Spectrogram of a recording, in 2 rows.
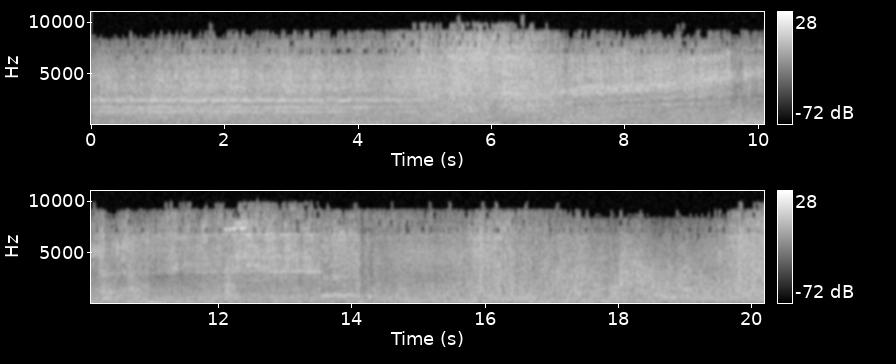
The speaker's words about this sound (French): C'est la pub Citroën 1988. Et je tiens à préciser, c'est une publicité sans trucage.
